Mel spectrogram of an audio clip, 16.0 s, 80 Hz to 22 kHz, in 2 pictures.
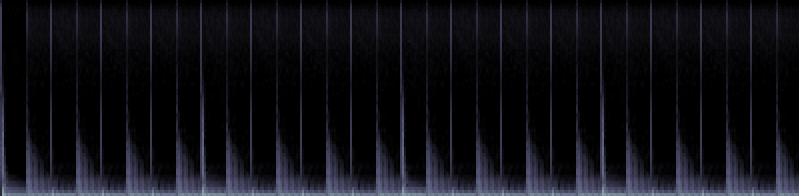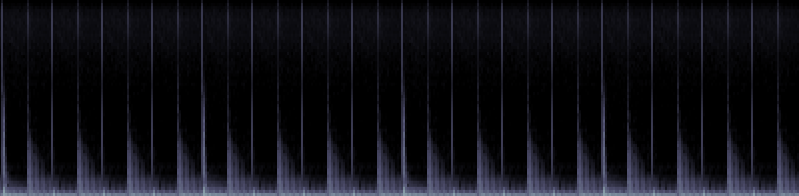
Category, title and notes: Music > Multiple instruments
Disco Floor Base Drum Loop with Bass 120bpm
Basic disco drum loop with bass Samples are from the default Digitakt 2 library.
120-bpm, 120bpm, beat, disco, drum, drum-loop, drums, groovy, loop, percussion, percussion-loop, rhythm, Thermionic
